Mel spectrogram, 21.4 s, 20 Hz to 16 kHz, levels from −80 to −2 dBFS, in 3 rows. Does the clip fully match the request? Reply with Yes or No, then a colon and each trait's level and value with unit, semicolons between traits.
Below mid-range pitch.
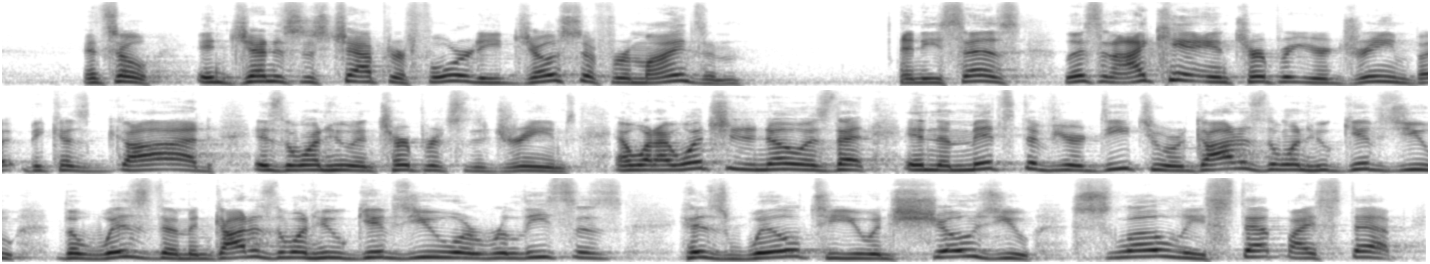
No: high, 215 Hz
